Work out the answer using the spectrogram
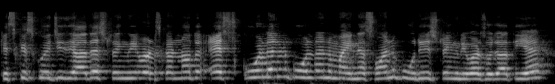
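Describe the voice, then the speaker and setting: Higher-pitched man teaching a live coding class. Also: little pitch movement, fairly quick, sharp tone. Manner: repeats phrases, quizzes the class often; mixes English coding terms into Hindi. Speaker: programming instructor.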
